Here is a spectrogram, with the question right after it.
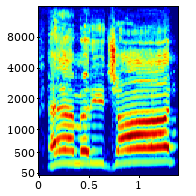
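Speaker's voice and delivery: drawn-out, self-addressed call; foolish rich man. Acted. Preacher voicing the foolish rich man to his soul, drawn out. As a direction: stretch it slowly as the complacent fool. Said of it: "वो पता क्या कहता है नादान शख्स".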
